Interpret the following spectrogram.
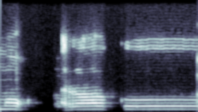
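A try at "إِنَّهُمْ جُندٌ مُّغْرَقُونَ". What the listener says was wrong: orang Jawa ya, muk-muk aja. Udah di Malaysia tetap aja G-nya ke K. Mug. G. Mugrokun.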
